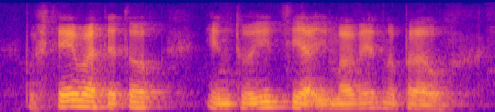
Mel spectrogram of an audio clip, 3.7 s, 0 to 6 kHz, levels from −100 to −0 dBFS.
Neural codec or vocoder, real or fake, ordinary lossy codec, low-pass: none; real; AAC, 48 kbps; 5.4 kHz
